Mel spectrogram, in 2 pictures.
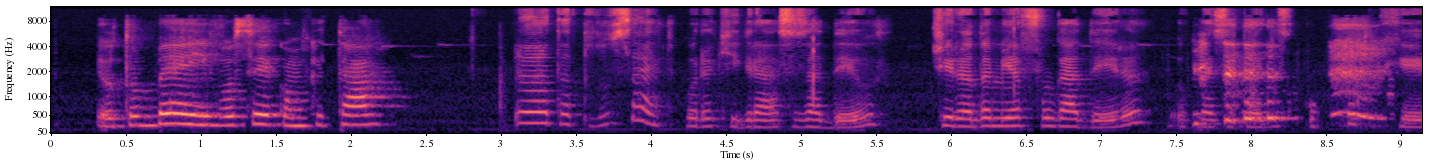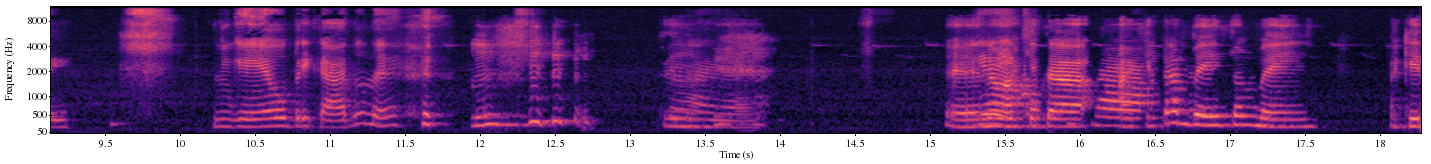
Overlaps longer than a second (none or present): present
